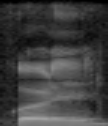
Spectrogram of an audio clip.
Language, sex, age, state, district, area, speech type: Goan Konkani, male, 18-30, Goa, Murmgao, urban, spontaneous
